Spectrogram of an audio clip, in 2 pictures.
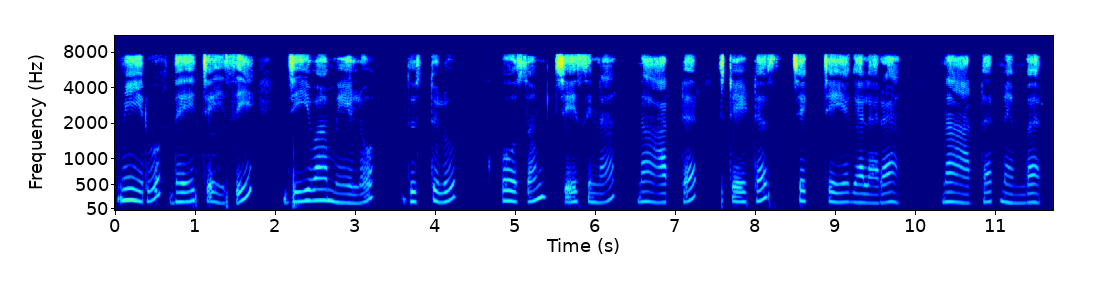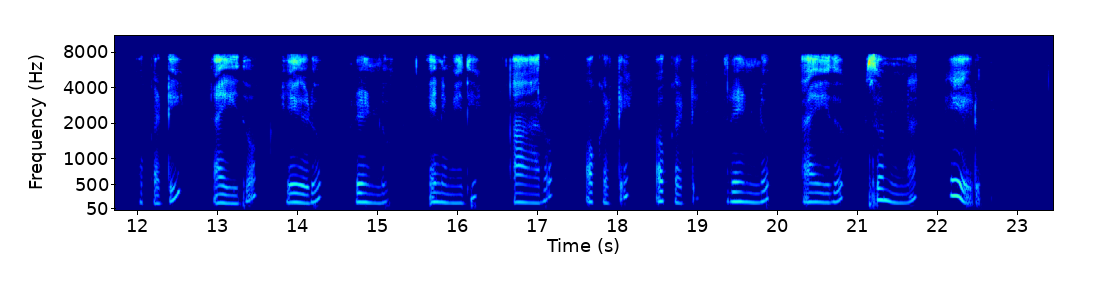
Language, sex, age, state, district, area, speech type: Telugu, female, 30-45, Telangana, Karimnagar, urban, read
